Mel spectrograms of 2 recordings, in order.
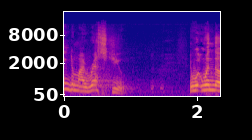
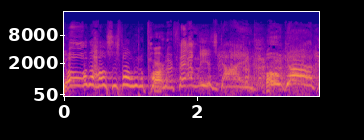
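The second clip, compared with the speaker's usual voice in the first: much higher, louder panicked wail; mother losing it, shrieking in high panic; frantic mom; 13 semitones higher, 4 dB louder than usual. Retold or imitated. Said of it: "my mom's going crazy".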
